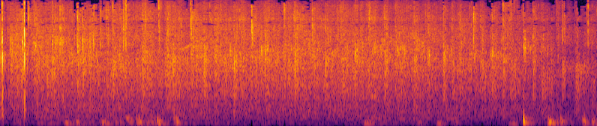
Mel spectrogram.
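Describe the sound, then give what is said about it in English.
Steady audience applause for a pianist at an event, a dense wash of many hands clapping at once, moderately loud and sustained throughout with no voices standing out. “Can we applaud”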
